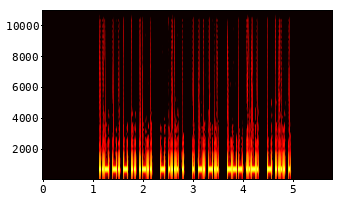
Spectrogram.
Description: Morse code, heard as a keyed tone, about 44 wpm, 700 Hz. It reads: UNTIL THE END OF THE
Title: Sets of 5 Words Encore 45wpm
